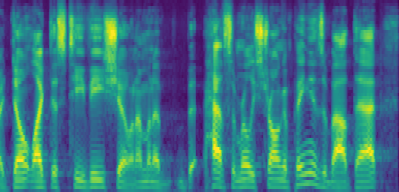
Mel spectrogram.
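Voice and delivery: ordinary talk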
